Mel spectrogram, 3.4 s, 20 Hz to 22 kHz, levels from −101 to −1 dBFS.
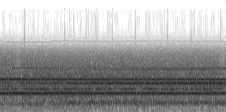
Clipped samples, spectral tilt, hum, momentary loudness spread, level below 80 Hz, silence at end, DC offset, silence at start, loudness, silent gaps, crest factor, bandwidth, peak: under 0.1%; -6 dB/octave; none; 0 LU; -54 dBFS; 0 s; under 0.1%; 0 s; -16 LUFS; none; 10 dB; 6 kHz; -6 dBFS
